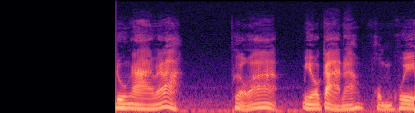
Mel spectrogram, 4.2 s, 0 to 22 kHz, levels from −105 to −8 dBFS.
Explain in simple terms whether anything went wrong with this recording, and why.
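Yes. This is a cut-off start: the first 1.17 seconds are dead digital silence, then the speech jumps in at 1.17 s already mid-sound, with no natural rise. Unlike a quiet pause before talking, the recording simply began too late and missed the beginning.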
